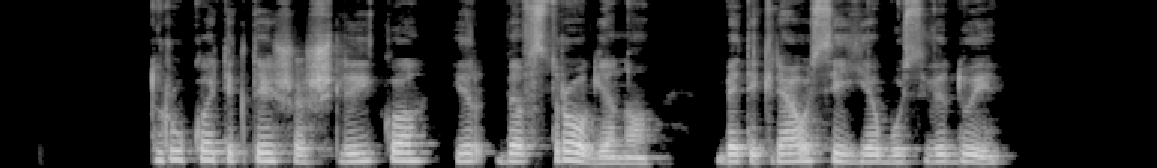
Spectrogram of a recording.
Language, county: Lithuanian, Šiauliai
